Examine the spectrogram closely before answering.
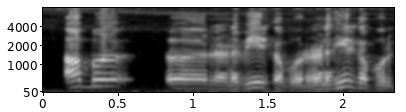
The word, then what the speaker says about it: रणबीर: मतलब जी यहां एक चीज और मैं रणबीर और रणवीर लोग दोनों सिमिलर मान लेते हैं। प्रोनाउंसिएशन में फर्क होता है। तो लोग कई बार रणवीर सिंह और रणबीर कपूर दोनों के बारे में बात करते वक्त जो है रणवीर इस्तेमाल करते हैं। जबकि ये रणबीर हैं।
